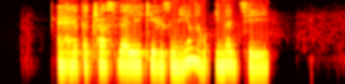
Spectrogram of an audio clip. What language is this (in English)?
Belarusian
